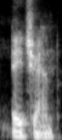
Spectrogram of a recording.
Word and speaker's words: Etienne: Apparently, it's a dialect thing specific to Jennings, which is where he's from, where they pronounced Etienne Achan. I just wanted to educate the masses. Apparently, it's solely a Jennings thing and how they pronounce it.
